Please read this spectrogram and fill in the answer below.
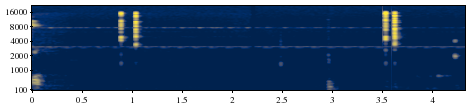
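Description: Near silence with a few faint, short clicks: a pair about a second in, a single one a couple of seconds later, and another pair near the end.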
